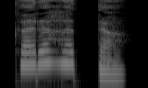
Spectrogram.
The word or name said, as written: ಖುರಾಹತಿ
